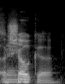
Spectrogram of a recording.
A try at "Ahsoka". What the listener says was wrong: Ahsoka. Ahsoka. You don't pronounce it. It's Ahsoka. You're saying Ashoka. It's Ahsoka.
